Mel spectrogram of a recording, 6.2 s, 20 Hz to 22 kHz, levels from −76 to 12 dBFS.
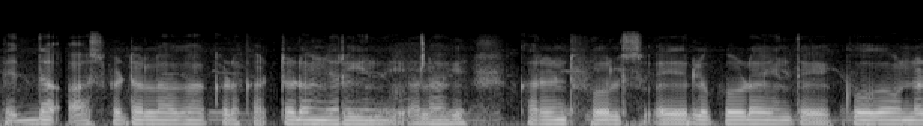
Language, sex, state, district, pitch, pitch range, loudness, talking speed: Telugu, male, Andhra Pradesh, Sri Satya Sai, 115 Hz, 110-120 Hz, -15 LUFS, 135 wpm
